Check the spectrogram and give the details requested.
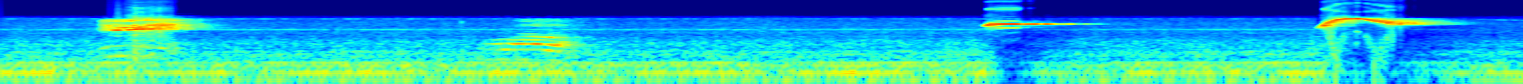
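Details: Pet African grey parrot indoors, singing and mimicking: a few separate sharp whistled notes and short squawks spaced a second or more apart, over a steady low hum and faint background music.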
